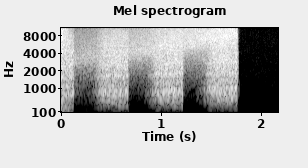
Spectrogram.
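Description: A hissing white-noise riser, high and thin with no bass, swelling in level as a transition in the background music. It cuts off abruptly to dead silence just before the end.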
